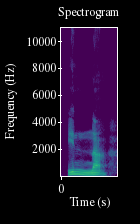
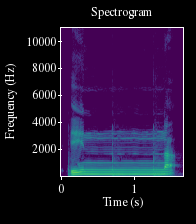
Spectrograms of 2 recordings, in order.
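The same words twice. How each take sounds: First: The double n is said short and quick. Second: The double n is held for three beats. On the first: The speaker calls it wrong. "Jadi tidak boleh" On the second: The speaker calls it right. "ditekan dan ditahan ya sebanyak tiga ketukan"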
